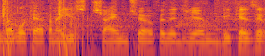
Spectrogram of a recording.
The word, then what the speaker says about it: Chimecho: Hey, I have zero hatred for people who pronounce it the other way, because I know that the other way is like the generally accepted way. I say Chimecho because it's funny.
